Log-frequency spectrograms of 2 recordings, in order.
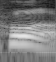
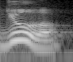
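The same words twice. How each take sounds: First: The word starts with a throaty h sound. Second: The word starts with a y sound. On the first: This matches how the word is written. "por su grafía, o sea, por cómo está escrita, debería decirse judo" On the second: This is the customary way people say it. "está muy arraigado que digamos así judo"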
